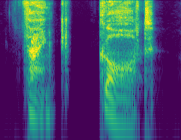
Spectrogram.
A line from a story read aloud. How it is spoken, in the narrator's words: I gasped out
